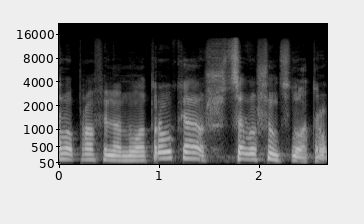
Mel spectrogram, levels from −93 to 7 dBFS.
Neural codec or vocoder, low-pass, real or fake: codec, 44.1 kHz, 2.6 kbps, SNAC; 14.4 kHz; fake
